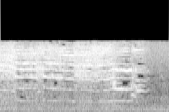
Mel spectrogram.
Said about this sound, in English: The screaming had ceased a moment before we gained entry.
